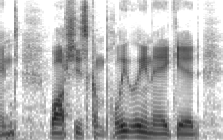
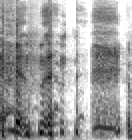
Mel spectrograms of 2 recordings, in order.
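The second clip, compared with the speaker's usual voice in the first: words caught in laughter; laughing; 6 dB louder than usual. Real, not acted. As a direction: laugh through it. Laughing fit.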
